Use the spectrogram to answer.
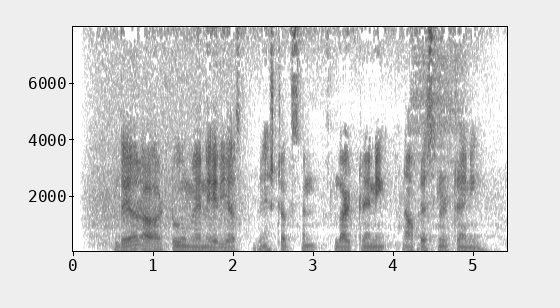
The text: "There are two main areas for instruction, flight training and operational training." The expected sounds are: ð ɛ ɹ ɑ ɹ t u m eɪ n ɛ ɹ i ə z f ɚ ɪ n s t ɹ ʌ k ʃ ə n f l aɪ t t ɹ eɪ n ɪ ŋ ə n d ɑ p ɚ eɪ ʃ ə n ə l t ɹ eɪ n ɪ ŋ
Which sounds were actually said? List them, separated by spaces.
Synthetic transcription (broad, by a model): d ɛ ɹ ɑ ɹ t u m eɪ n ɛ ɹ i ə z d ɪ n s t ɹ ʌ k ʃ ə n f l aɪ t t ɹ eɪ n ɪ ŋ ə n d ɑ p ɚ eɪ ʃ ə n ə l t ɹ eɪ n ɪ ŋ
